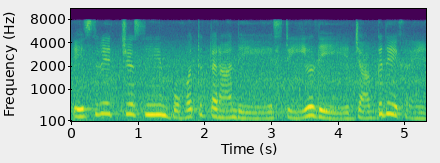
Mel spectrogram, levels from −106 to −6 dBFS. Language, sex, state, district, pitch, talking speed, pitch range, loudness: Punjabi, female, Punjab, Kapurthala, 215 Hz, 135 wpm, 175-275 Hz, -17 LUFS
